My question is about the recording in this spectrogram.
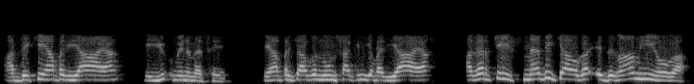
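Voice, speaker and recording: A man's voice: high-pitched, steady tone, dry recording. Male tajweed teacher, patient, asks and answers his own questions, dry close sound, tinny call line. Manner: patient, repetitive, quizzing the class. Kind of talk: online religious class. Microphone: phone or computer mic on a video call. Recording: tinny phone-like online call audio.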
